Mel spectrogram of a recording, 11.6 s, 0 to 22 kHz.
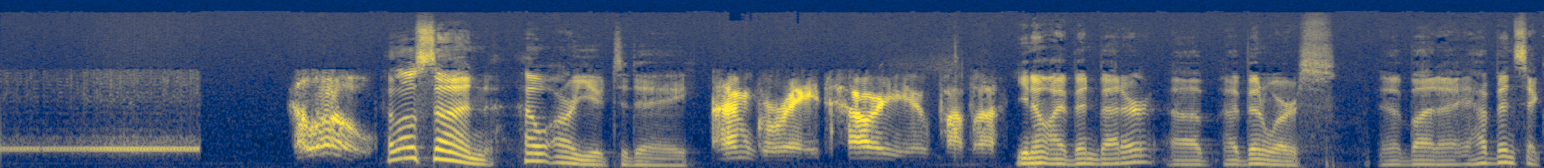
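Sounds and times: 
electronic telephone ring tone through the line: 0.0 - 1.5
speech: 2.9 - 11.5.

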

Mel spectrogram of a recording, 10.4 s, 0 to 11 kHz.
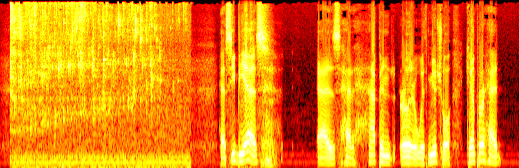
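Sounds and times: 
room-temperature soda pop pouring into a glass: 0.2 - 3.8
speech: 4.4 - 5.6, 6.4 - 10.1.

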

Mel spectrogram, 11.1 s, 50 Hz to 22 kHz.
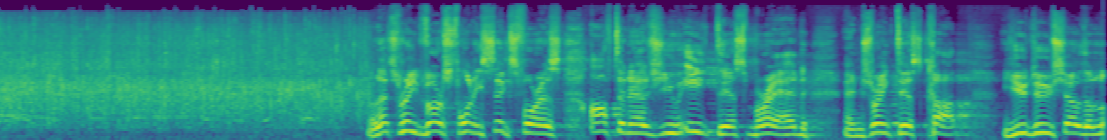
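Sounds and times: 
audience clapping and cheering: 0.0 - 4.1
speech: 3.7 - 11.0.

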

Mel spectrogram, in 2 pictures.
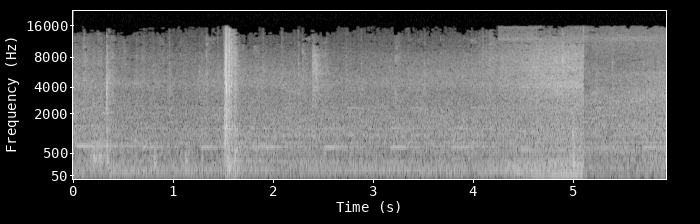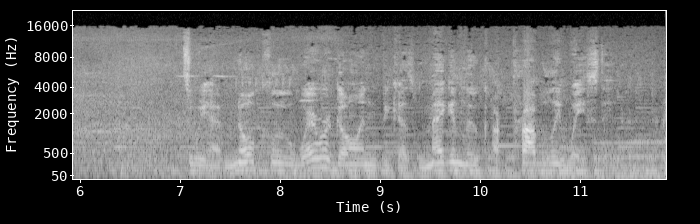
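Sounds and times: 
car pulling away: 0.0 - 11.8
car door thudding shut: 1.5 - 1.8
speech: 7.1 - 11.5.

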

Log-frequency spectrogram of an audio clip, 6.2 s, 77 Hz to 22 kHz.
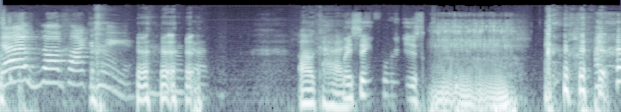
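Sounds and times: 
speech: 0.8 - 2.2, 3.0 - 6.2
laughter: 0.9 - 2.1, 5.4 - 6.2
person imitating a snore: 4.2 - 5.3.

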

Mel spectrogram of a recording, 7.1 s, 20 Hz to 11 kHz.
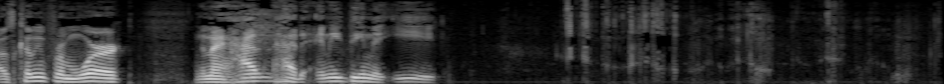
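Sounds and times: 
speech: 0.0 - 3.4
nacho chip being bitten and chewed: 4.2 - 7.0.

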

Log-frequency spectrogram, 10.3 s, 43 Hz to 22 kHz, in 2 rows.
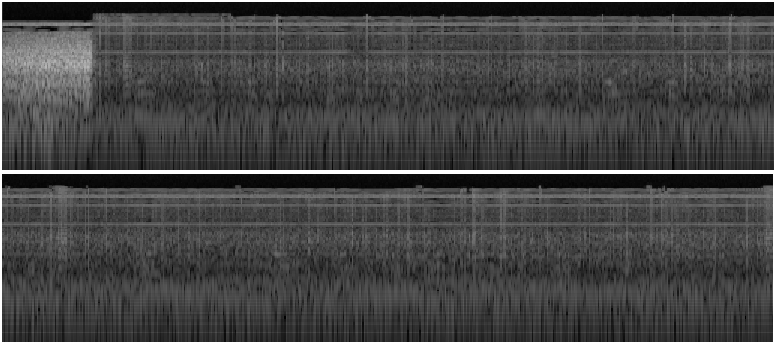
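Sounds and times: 
loud hissing in Piper Cherokee cockpit: 0.0 - 0.6
Piper Cherokee engine drone inside cockpit in flight: 0.0 - 10.2.

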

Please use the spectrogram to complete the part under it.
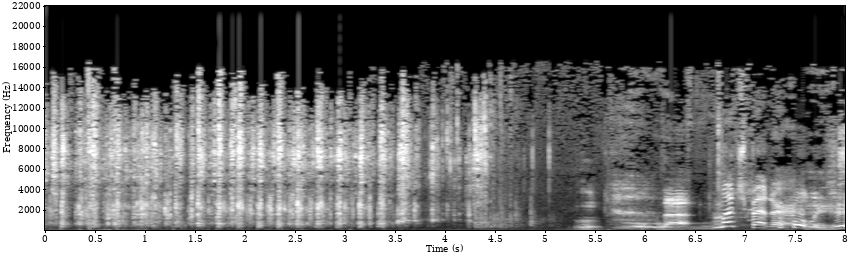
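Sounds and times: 
handful of plastic dice rattling and clattering: 0.0 - 5.2
speech: 5.4 - 8.0.

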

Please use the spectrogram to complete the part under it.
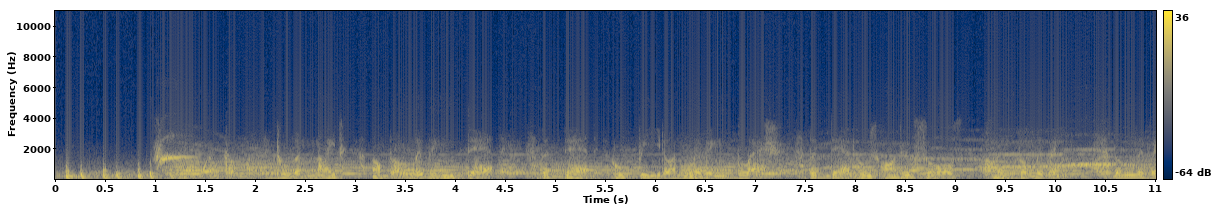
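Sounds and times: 
heartbeat of a terrified heart racing: 0.0 - 1.0
speech: 2.3 - 11.0.

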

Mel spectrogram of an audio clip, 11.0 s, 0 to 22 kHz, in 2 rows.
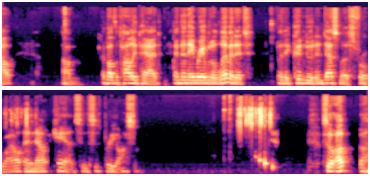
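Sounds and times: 
speech: 0.0 - 0.2, 0.9 - 7.6, 9.0 - 9.2, 10.3 - 10.9
dice being shaken: 5.6 - 5.9, 9.0 - 9.6.

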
